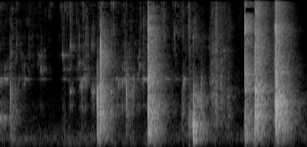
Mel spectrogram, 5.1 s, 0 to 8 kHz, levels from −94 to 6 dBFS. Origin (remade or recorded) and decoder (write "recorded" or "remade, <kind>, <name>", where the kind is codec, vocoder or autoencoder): recorded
